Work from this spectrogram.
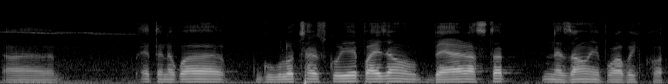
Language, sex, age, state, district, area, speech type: Assamese, male, 30-45, Assam, Golaghat, urban, spontaneous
